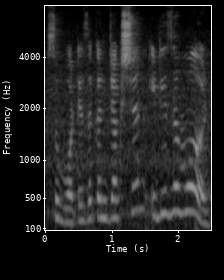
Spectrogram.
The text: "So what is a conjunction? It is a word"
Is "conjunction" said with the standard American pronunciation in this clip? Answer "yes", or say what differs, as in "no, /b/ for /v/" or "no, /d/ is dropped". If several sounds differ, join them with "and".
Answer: no, /ŋ/ is dropped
